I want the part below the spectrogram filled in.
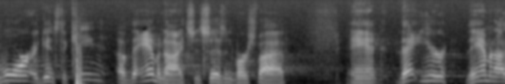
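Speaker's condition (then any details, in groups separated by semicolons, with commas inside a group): No condition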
